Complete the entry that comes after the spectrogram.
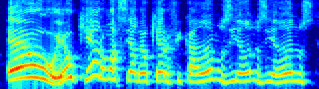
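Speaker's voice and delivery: loud, high, eager student shouting out; mock eager student. Teacher voices a pretend student answering his question, eager and loud. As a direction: play a keen student blurting out an answer.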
